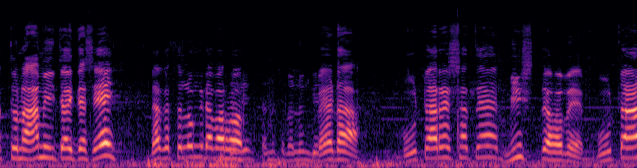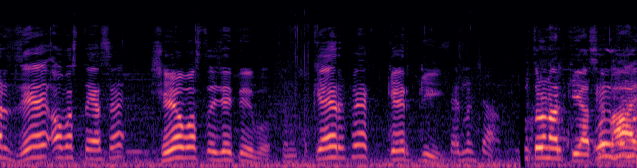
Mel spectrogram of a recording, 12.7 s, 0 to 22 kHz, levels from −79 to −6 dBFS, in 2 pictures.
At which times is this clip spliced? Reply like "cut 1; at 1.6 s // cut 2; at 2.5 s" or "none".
cut 1; at 11.7 s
